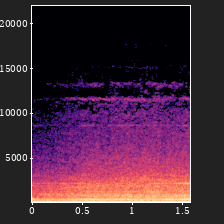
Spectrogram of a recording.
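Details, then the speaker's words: 1991 Toyota Supra Mk3 7M-GE non-turbo after alternator replacement: steady even idle, low drone, faint constant whine, no belt squeal; battery and brake warning lights now out, healthy normal idle. "And here's the ending result. No squeaking. Engine running perfectly."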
